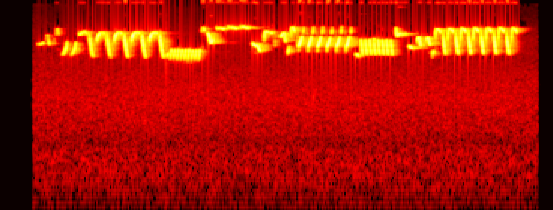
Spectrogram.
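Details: Eurasian wren delivering a long, loud song of piercing high notes and several fast, evenly pulsed trills, sustained for about six and a half seconds in a quiet setting.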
